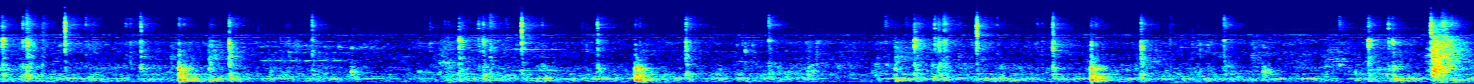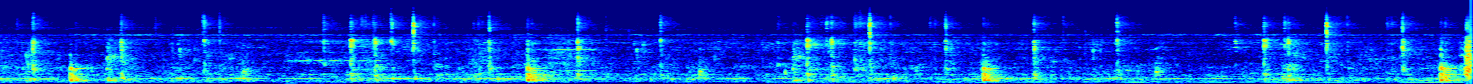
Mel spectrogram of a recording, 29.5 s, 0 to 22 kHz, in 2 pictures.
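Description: HTC20 CNC spring coiler with its looping station running a repeating cycle: a steady hum under clusters of quick mechanical clicks and clacks from the tooling, with a sharper knock about every four and a half seconds as side-loop extension springs are formed from .025-inch stainless wire.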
